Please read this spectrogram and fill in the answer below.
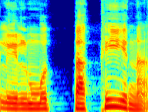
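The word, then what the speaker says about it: للمتقين: Nah, ini jadi kan itu akhir ayatnya itu kan lil muttaqina sebetulnya seperti ini. Lil muttaqina. Muttaqina. Nah, ada nanya. Cuman karena kita bacanya wakaf jadinya panjang kan. lil muttaqin. Nah, seperti itu.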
